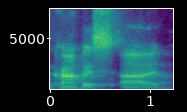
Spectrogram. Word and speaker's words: Krampus: It's like German, right? Krampus. Yeah, it's German. It's a German word.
